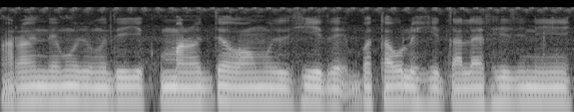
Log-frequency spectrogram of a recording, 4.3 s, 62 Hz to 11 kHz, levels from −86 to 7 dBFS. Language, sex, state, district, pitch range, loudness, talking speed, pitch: Chakma, male, Tripura, Dhalai, 95-100 Hz, -17 LUFS, 195 wpm, 100 Hz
